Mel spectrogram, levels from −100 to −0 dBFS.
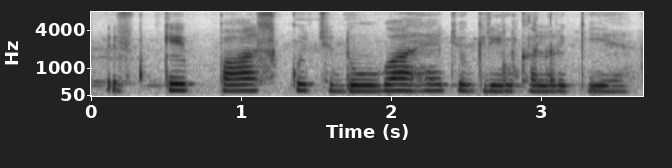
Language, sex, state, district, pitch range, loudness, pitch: Hindi, female, Bihar, Gopalganj, 200-215 Hz, -17 LUFS, 210 Hz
